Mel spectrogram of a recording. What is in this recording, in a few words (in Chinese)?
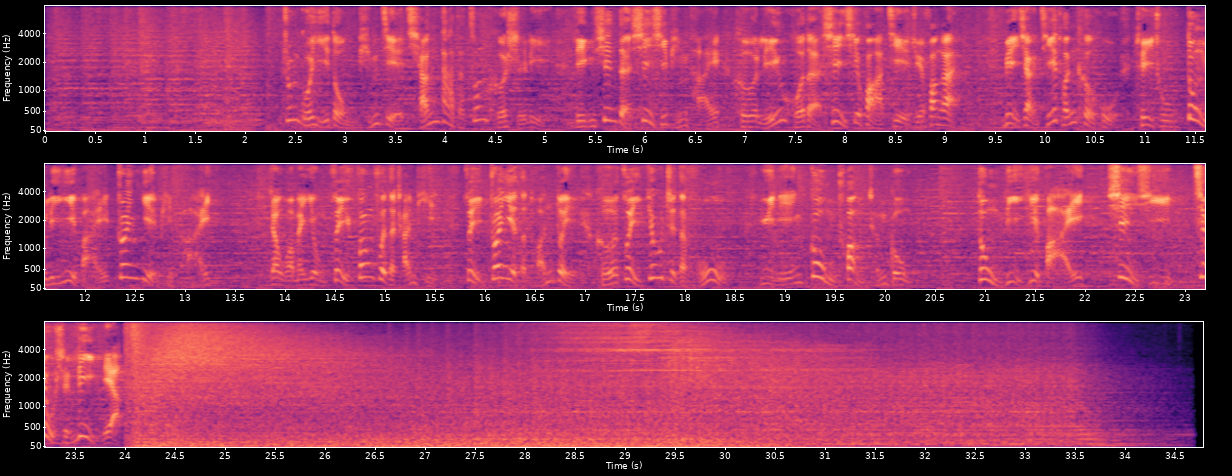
广告宿迁移动动力雄浑大气配音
